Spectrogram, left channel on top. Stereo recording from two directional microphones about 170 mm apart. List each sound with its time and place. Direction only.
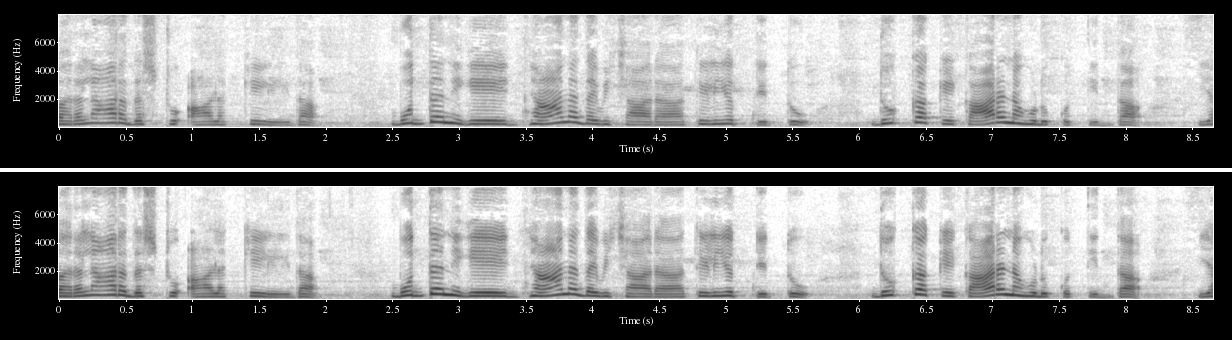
0.0 s a woman's voice: 25° right (ahead or behind)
